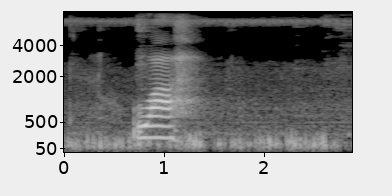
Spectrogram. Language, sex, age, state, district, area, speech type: Assamese, female, 18-30, Assam, Sonitpur, rural, read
